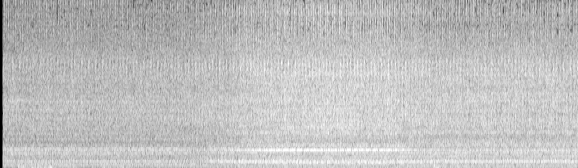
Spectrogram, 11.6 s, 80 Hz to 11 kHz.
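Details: Mk4 Golf GTI 1.8T on axle stands, recorded underneath at idle: steady put-put pulse three to four times a second with hiss; new dog bone mount and front ARB bushes checked fine; cause unclear, possibly a loose pipe.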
